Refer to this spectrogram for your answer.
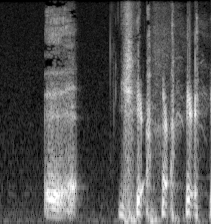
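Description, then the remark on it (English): A person fakes a single rough, throaty cough, imitating how kids cough, loud and a bit drawn out, followed by a pause and then a stretch of choppy vocal sounds like talking or further coughing noises. “kids don't wash their hands, and they cough like this.”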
